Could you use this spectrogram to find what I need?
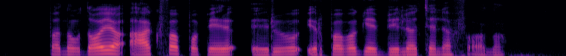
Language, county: Lithuanian, Kaunas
